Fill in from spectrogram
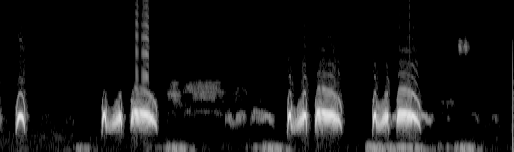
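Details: Spotted dove acting as a decoy to provoke wild birds to coo, in thổ sấm style. One hoot, then three cooing phrases of quick hoots and a drawn-out burred coo, with soft low thumps and knocks between them.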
